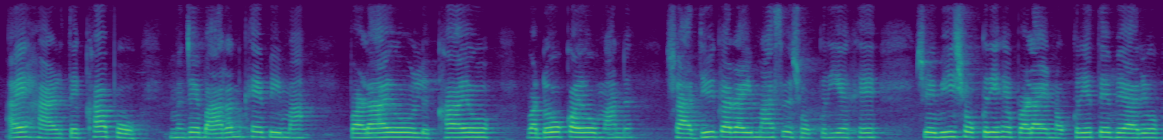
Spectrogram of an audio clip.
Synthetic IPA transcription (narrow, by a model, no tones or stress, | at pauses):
ɛ̃ːɦaːɽt̪ekʰapo | mʊ̃ɦɪ̃ɲd͡ʑeɓaːɾənɪ̆kʰeːbɪmã | pɐɽ̤aːjolɪkʰaːjo | ʋɐɗʱokɐjomaːn | ʃaːd̪ʱikɐɾaːimãsɪʃoːkɾijəkʰeː | sebiʃoːkɾijəkʰeːpɐɽ̤aːenɔːkɾijət̪ebɪaːɾijo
